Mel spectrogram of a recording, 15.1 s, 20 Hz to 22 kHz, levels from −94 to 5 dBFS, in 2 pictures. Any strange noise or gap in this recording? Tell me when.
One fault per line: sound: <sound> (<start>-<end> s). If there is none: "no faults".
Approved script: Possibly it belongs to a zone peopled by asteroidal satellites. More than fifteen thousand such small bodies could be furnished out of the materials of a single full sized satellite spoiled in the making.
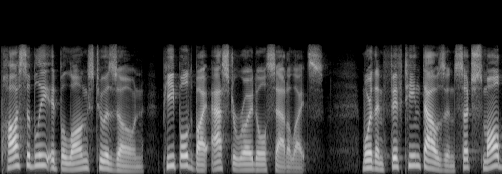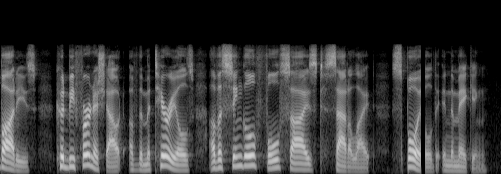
sound: dropout (13.8-13.9 s)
